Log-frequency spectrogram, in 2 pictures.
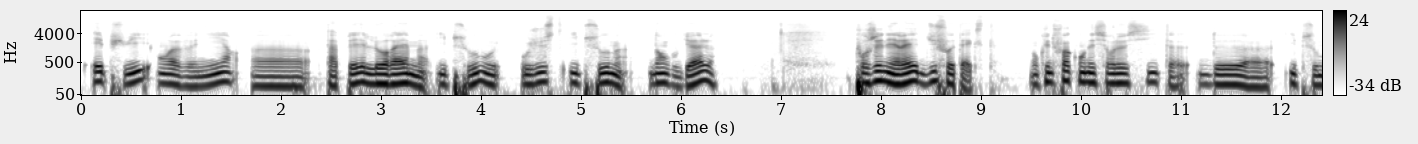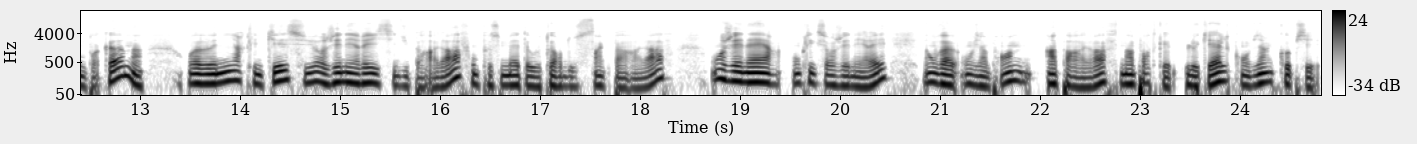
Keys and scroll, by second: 2.8-5.2 typing, 5.3 Return, 24.3 super+c.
